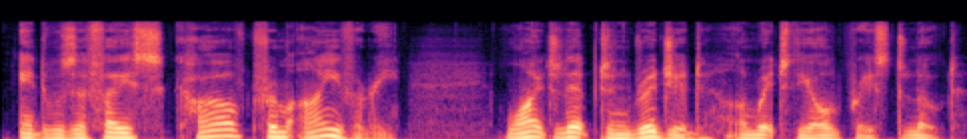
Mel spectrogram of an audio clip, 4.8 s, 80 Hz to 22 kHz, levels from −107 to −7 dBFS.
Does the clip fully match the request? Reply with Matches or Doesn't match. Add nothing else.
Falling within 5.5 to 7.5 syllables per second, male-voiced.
Matches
